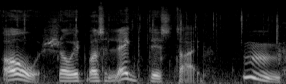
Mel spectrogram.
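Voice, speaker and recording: A man's voice: fairly high pitch, sing-song, takes it slowly, creaky, pitched above the performer's own voice, heavily acted. A man voicing an old, placid and absent-minded amphibian healer in an audio drama, speaking in simple broken phrases. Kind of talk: audio drama character acting.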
